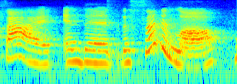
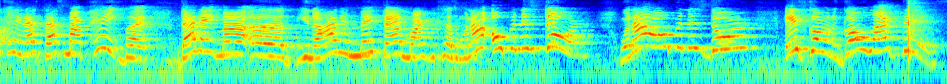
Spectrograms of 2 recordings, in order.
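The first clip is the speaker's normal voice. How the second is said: high, insistent mock protest; agitated defence; 7 semitones higher than usual. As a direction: imitate her pleading her case, pitch climbing. Acts out woman's agitated defence.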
